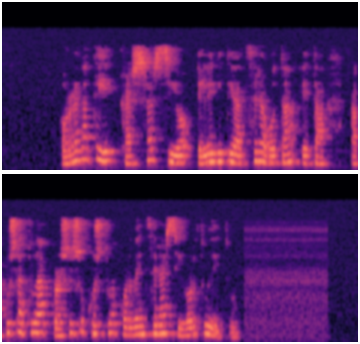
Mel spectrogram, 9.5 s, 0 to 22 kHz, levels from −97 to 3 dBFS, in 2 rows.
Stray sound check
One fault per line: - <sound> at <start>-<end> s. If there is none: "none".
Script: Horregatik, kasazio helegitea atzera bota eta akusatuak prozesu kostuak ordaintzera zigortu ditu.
none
